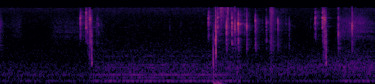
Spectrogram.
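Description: A soft click sounds as a menu opens.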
